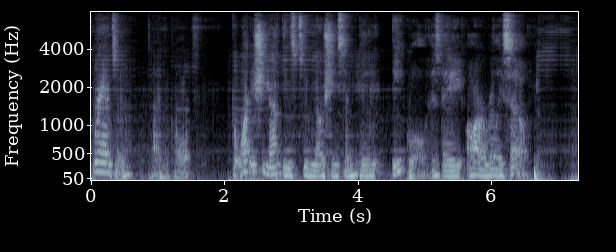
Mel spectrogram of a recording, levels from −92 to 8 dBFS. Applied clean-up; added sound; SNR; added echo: neural separator model SepFormer DNS4.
